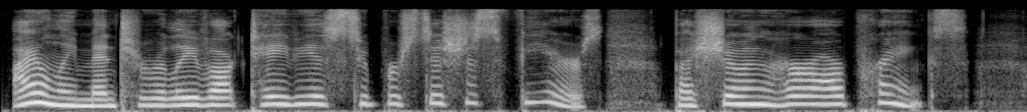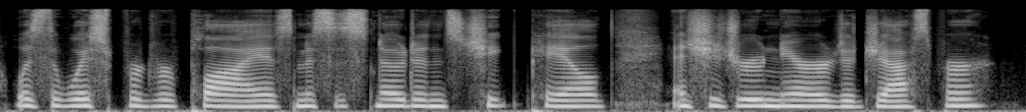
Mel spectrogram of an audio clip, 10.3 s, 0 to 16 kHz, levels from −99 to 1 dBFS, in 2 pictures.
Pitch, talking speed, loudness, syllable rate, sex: 220 Hz, 165 wpm, -19 LUFS, 4.8 syllables/s, female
